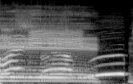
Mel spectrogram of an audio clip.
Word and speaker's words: Pardi: It was reworked into a commercial by a man named John Party, who's a modern day Party. Hey, John Party. – John Party. – It's a party when he shows up. – His last name is spelled P-A-R-D-I.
